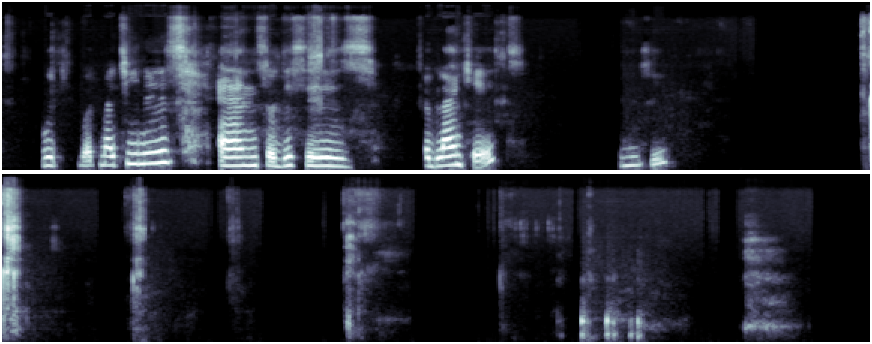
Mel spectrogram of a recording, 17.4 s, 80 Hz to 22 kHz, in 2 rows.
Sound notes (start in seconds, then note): 14.4 laughs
